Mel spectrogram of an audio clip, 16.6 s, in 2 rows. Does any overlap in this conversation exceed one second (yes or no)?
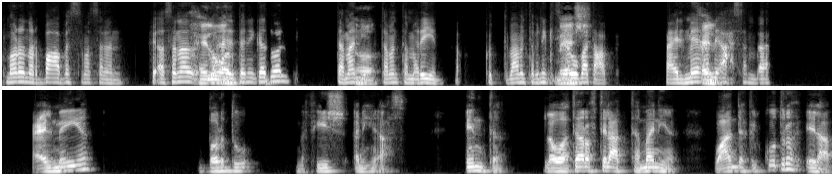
no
